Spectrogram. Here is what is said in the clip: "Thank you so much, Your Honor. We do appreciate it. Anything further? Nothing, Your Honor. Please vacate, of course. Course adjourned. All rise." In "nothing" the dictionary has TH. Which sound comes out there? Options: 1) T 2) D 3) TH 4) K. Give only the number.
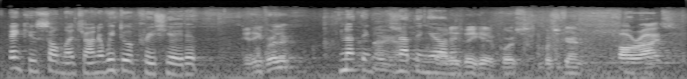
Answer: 3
